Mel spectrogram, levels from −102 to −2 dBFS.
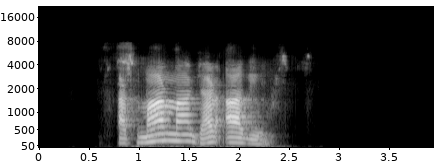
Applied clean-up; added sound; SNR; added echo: neural mask model Resemble Enhance denoiser.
